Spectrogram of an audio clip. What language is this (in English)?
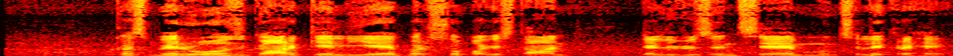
Urdu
